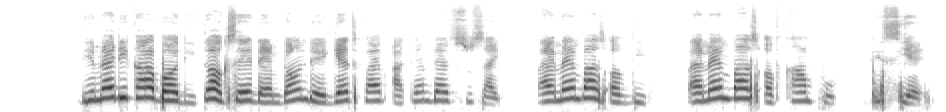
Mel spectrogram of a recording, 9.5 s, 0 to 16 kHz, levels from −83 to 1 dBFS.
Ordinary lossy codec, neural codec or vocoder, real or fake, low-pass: none; vocoder, 44.1 kHz, 128 mel bands every 256 samples, BigVGAN v2; fake; 14.4 kHz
